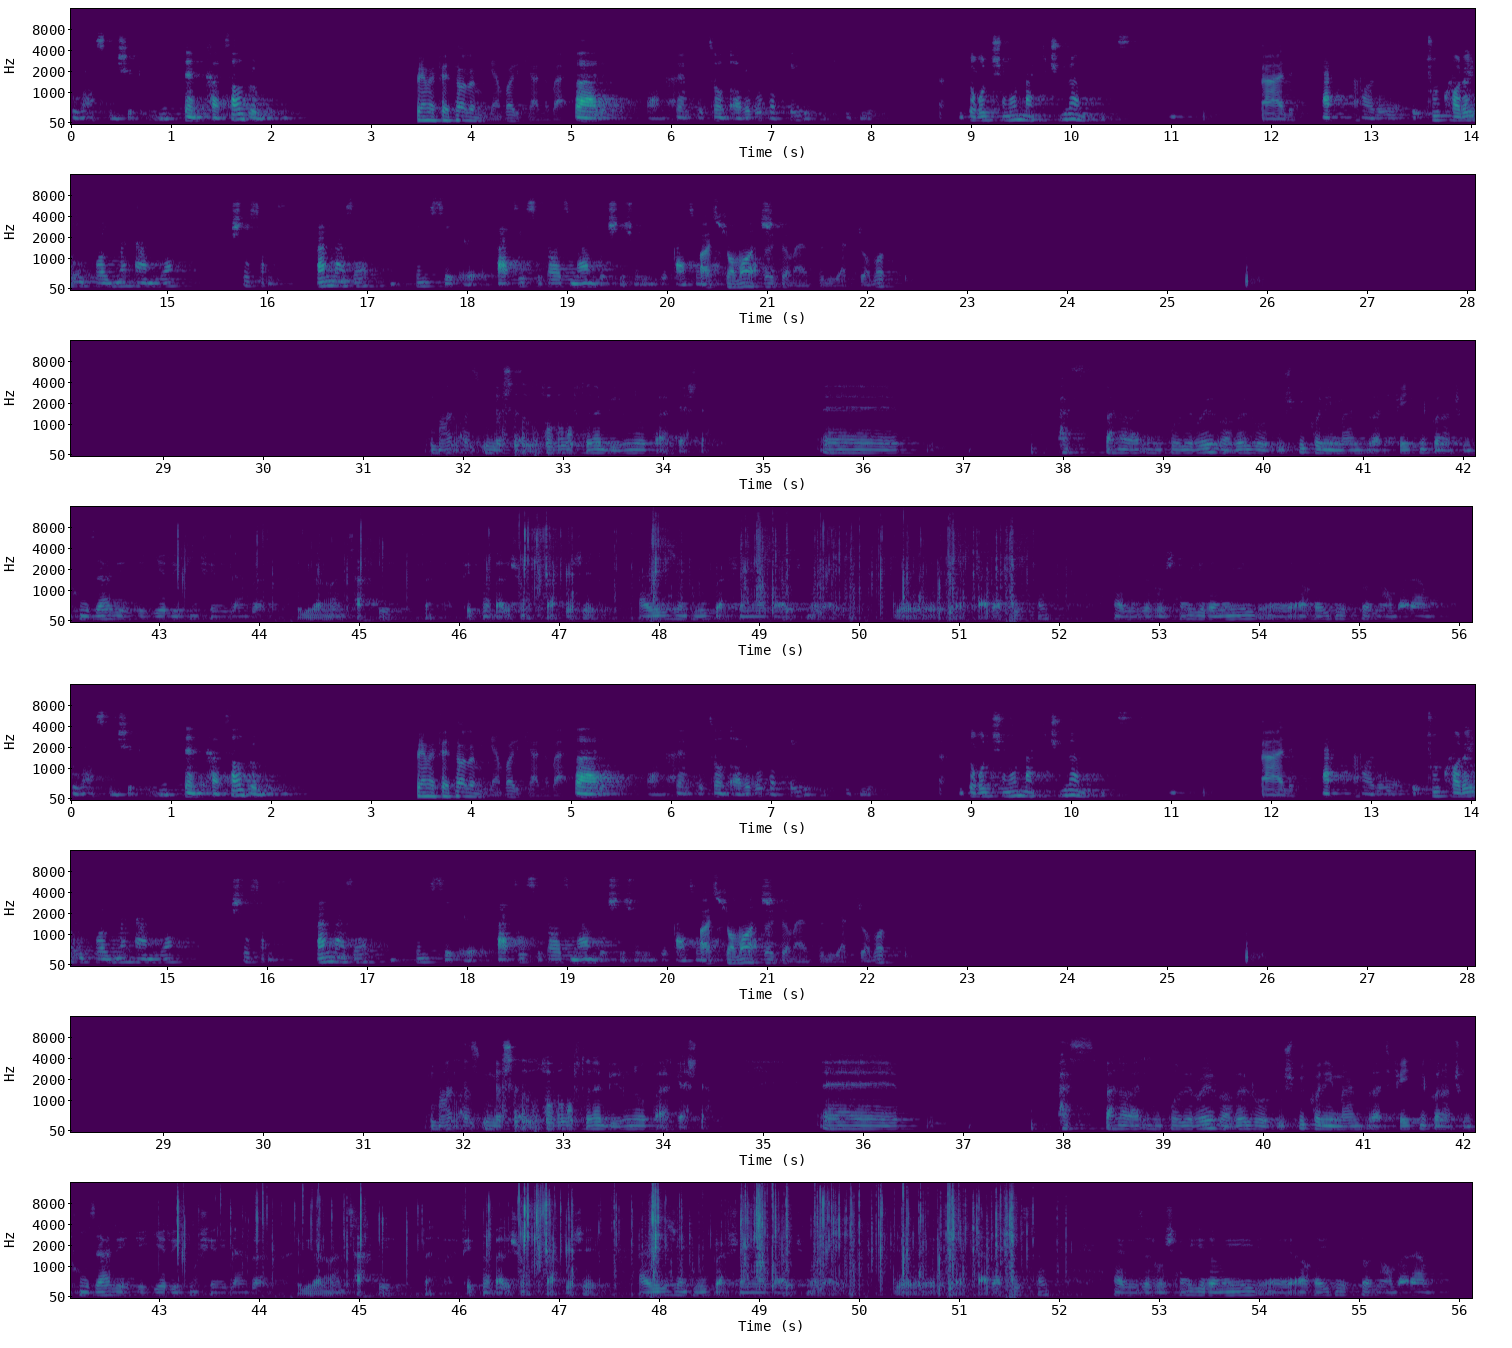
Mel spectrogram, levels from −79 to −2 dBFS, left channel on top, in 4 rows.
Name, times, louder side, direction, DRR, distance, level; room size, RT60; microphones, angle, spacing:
voice 1, 0.0-2.0 5.0-7.4 7.9-8.0 9.0-10.2 10.5-10.6 12.5-12.6 12.9-15.1 15.6-16.2 16.5-17.0 17.5-20.4 20.8-21.1, left 2 dB, 15° left, 9 dB, 1.7 m, -48 dB
voice 2, 3.5-5.0 5.9-6.1 8.7-8.8 11.9-12.2 20.3-22.2, equal, 5° right, 14 dB, 0.8 m, -49 dB
voice 3, 31.6-35.2 35.5-36.4 36.6-36.8 37.7-45.4 45.6-49.9 50.3-55.8, right 2 dB, 45° right, 12 dB, 1.4 m, -53 dB
sound 1, 43.0-45.2 45.5-45.7 46.1-52.1, right 12 dB, 80° right, 0.9 m, -44 dB
26.0 x 20.0 x 7.2 m, 0.89 s
head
